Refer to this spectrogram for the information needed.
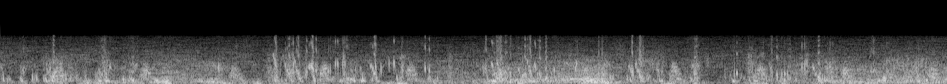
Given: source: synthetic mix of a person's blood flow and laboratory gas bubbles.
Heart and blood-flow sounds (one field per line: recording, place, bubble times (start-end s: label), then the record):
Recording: Doppler ultrasound of blood flow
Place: subclavian vein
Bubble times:
0.00-0.13 s: bubbles
0.20-0.79 s: bubbles
0.83-0.88 s: bubbles
0.92-1.17 s: bubbles
1.20-1.40 s: bubbles
2.15-2.42 s: bubbles
2.67-3.17 s: bubbles
3.23-4.07 s: bubbles
4.21-4.43 s: bubbles
4.79-5.59 s: bubbles
5.71-5.89 s: bubbles
5.95-6.17 s: bubbles
6.24-6.70 s: bubbles
6.84-7.11 s: bubbles
7.21-8.40 s: bubbles
8.68-9.39 s: bubbles
From the record:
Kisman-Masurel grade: 342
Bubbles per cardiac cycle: rolling drumbeat, 9 or more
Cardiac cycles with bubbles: 100%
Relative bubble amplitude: moderate (0.250 to 0.450)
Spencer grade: 3 (all of the cardiac periods contain showers or single bubble signals, but not dominating or overriding the cardiac motion signals)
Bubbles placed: anywhere in the cardiac cycle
